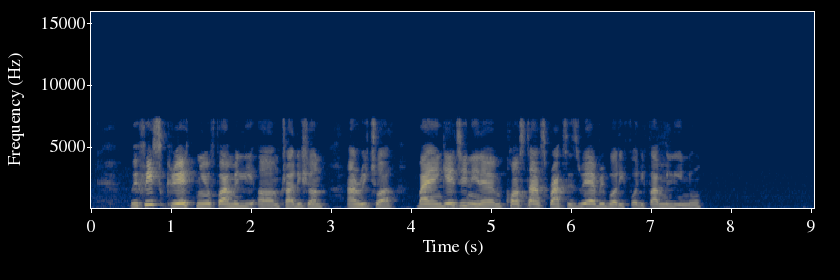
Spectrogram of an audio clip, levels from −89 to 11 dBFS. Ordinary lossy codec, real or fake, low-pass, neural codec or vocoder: none; real; 7.2 kHz; none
